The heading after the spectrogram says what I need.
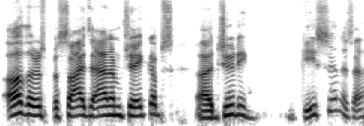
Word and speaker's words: Geeson: it stars, among others, besides Adam Jacobs, Judy Geeson. Is that how you pronounce her last name?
